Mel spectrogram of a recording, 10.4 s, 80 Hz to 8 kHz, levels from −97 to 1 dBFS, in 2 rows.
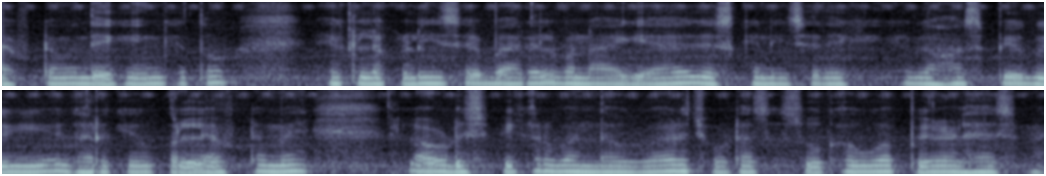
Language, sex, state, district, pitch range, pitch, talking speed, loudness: Hindi, male, Bihar, Saharsa, 145-155 Hz, 150 Hz, 180 wpm, -34 LUFS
